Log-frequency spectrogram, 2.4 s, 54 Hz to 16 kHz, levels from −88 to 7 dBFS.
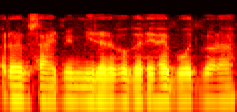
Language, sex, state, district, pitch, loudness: Hindi, male, Maharashtra, Gondia, 100 Hz, -17 LUFS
